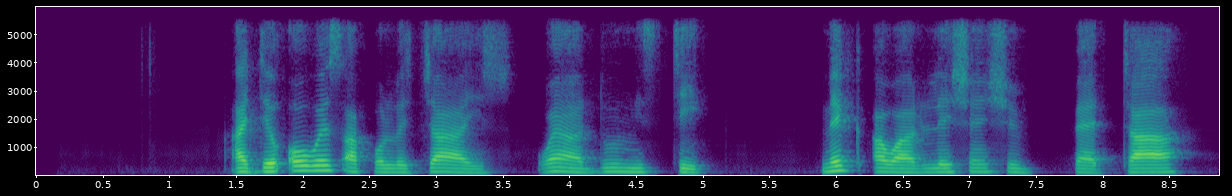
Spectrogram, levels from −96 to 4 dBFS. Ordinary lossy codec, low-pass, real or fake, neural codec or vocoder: AAC, 48 kbps; 5.4 kHz; fake; codec, 24 kHz, 0.5 kbps, DualCodec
